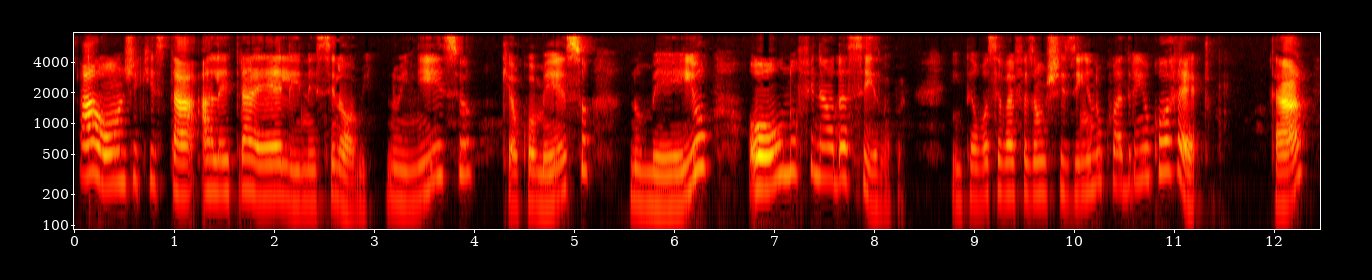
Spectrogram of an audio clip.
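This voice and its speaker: A woman teacher with a Brazilian Portuguese accent explains a worksheet at a patient, deliberate pace. Her voice sits in a middle pitch, and she slows right down to stretch out syllables. The recording is dull and lo-fi. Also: very animated, vocal fry. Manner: patient, spells out syllables slowly, frequent checking tags.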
